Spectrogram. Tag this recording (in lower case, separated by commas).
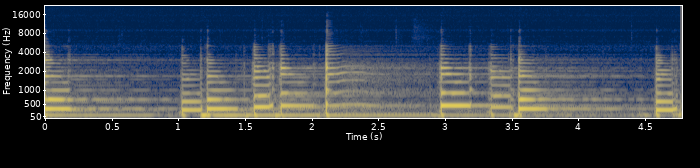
guitar, plucked string instrument, music, electric guitar, musical instrument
